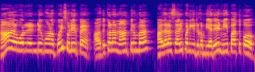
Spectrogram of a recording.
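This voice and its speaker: A woman voicing a dismissive young husband in a cartoon family drama, talking in a gruff, scolding way. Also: mid-range voice, rapid-fire, natural voice. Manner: gruff, scolding, self-pitying complaints.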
